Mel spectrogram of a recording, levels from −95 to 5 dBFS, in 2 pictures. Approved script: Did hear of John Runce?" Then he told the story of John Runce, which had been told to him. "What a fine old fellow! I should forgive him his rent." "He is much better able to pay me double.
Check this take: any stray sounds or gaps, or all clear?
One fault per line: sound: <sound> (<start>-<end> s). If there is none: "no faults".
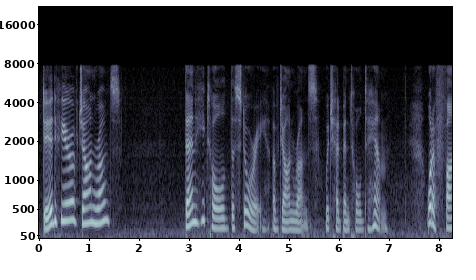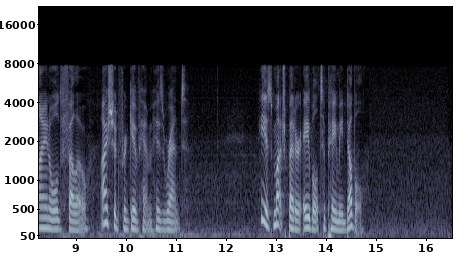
no faults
